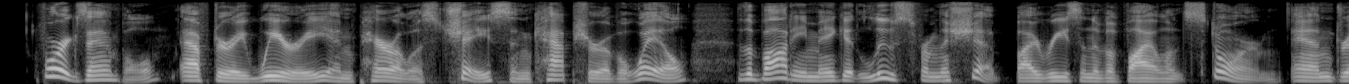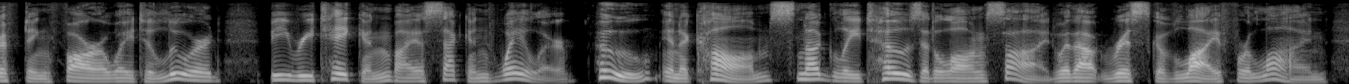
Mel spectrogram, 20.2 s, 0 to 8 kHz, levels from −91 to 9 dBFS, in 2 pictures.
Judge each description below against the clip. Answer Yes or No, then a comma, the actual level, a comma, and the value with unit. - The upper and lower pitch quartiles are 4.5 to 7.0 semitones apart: Yes, wide, 5.5 semitones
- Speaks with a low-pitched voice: Yes, low, 130 Hz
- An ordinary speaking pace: Yes, average, 155 wpm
